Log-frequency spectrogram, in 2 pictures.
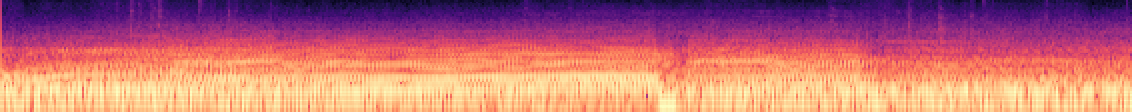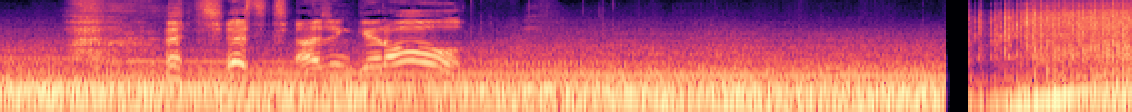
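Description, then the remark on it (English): The engine of a rear-wheel-drive AMG Mercedes car roars and revs continuously, its pitch climbing and falling through several gear changes, with tire screeching at times and a man briefly speaking over it before it cuts off. “And I love the fact that this is an AMG Mercedes that is only rear-wheel drive.”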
